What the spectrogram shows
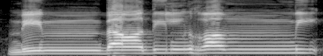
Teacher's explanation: نون ساکن کے بعد با ہے تو ہم کیا کریں گے، نون ساکنی کو میم سے چینج کر دیں گے، یہاں اقلاب کریں گے۔ من بعد الغم، آگے بھی میم مشدد ہے، غنہ کیجیے گا۔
